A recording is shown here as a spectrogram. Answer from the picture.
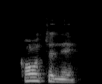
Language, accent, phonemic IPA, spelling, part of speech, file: French, Canada, /kɔ̃t.nɛ/, contenait, verb, LL-Q150 (fra)-contenait.wav
- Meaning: third-person singular imperfect indicative of contenir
